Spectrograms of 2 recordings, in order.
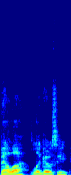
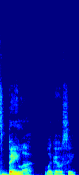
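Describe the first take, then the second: First: The first name starts with a short 'bell' vowel. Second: The first name starts with a long 'bay' vowel. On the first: The speaker calls it wrong. "It always pisses me off when people pronounce it Bella Lugosi" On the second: The speaker calls it right. "it's Bela Lugosi"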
